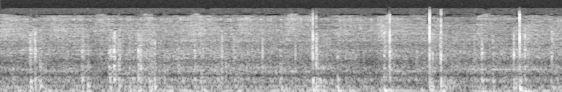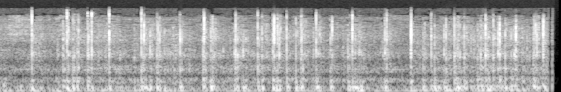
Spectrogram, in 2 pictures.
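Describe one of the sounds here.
Fireworks crackle and pop.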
